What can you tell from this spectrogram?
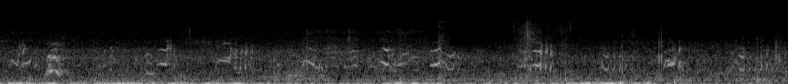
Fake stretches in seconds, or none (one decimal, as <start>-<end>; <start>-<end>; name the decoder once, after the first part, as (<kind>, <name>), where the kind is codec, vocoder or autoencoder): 1.7-4.3 (autoencoder, DAC-VAE); 4.8-6.0; 6.6-7.9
